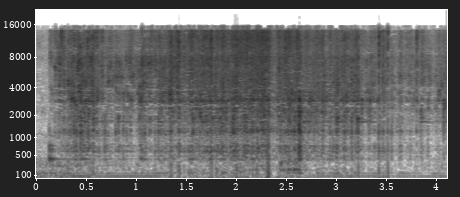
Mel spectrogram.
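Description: Cinnamon and cloves sizzle in hot oil for pulao, a steady broadband fry with occasional stirring clinks, close and fairly loud throughout without speech.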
